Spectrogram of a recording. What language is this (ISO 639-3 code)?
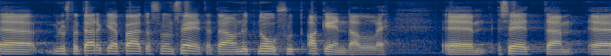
fin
